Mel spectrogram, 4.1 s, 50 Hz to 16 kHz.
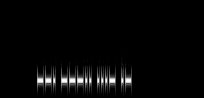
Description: Morse code, heard as a keyed tone, about 30 wpm, 700 Hz. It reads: G8VA
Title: DXCC-100 Call Signs - 4 Characters - Repeated 3x - 30wpm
